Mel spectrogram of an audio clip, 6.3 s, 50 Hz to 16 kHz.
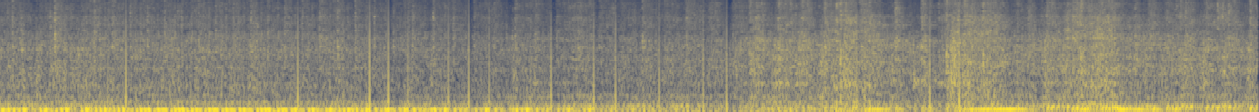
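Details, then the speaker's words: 1982 Kawasaki 750 LTD first start after rebuild, new battery, temporary DIY air filters: engine runs but idle hunts and pulses unevenly with some sputter when blipped; carburetors still need adjustment, spark to be checked. "well as you can hear and can see probably it still needs a lot of adjustments so that still has to be done and uh but the engine in general uh is running fine so there are a lot of carburetor adjustments to be done"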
